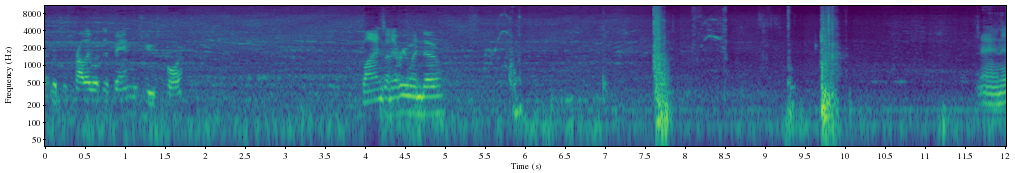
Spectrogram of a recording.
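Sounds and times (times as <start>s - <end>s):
loud thuds: 7.6s - 8.0s, 9.2s - 10.1s.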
